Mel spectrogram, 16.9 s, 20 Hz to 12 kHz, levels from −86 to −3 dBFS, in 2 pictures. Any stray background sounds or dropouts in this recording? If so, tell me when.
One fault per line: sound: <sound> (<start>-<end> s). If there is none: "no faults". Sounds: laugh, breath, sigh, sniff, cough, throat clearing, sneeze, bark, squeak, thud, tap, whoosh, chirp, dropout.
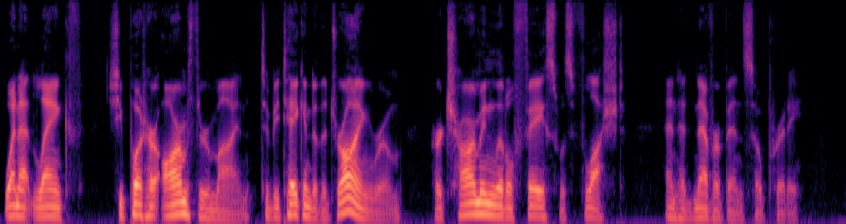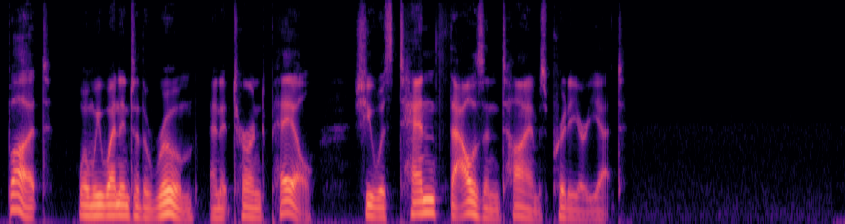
no faults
